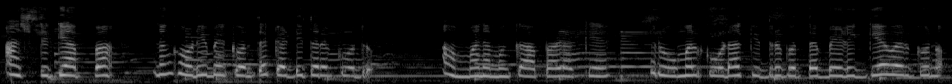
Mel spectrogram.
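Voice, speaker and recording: Sad cartoon schoolgirl: soft, plaintive, extremely high. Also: level tone, a little slow, over loud music. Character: sad little schoolgirl with troubled home. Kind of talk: cartoon voice acting.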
